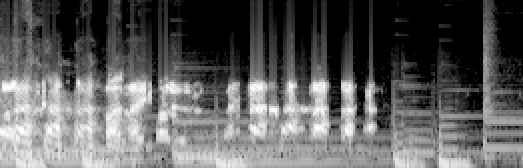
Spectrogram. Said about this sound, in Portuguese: É o, é o meu estúdio aqui que tá, que tá dando eco, não tá muito bem projetado, tá ligado?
